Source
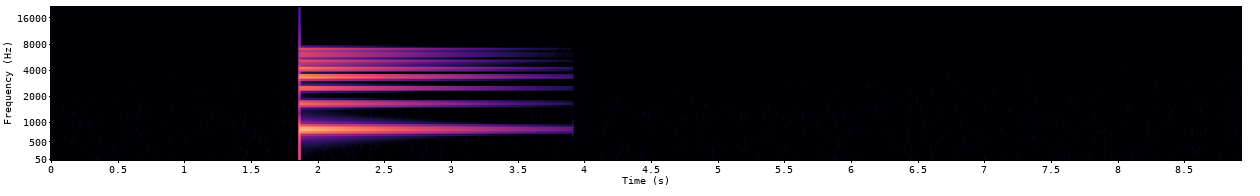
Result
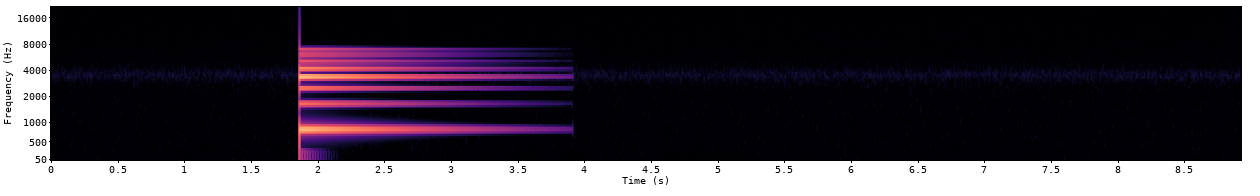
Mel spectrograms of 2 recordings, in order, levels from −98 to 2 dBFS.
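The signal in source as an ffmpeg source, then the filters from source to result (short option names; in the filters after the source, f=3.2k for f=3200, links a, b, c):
-f lavfi -i "aevalsrc='0.237*pow(10,-3*t/2.22)*sin(2*PI*818.9*t)+0.0422*pow(10,-3*t/2.22)*sin(2*PI*1643.18*t)+0.0562*pow(10,-3*t/2.22)*sin(2*PI*2478.18*t)+0.168*pow(10,-3*t/2.22)*sin(2*PI*3329.09*t)+0.0841*pow(10,-3*t/2.22)*sin(2*PI*4200.97*t)+0.0299*pow(10,-3*t/2.22)*sin(2*PI*5098.65*t)+0.0266*pow(10,-3*t/2.22)*sin(2*PI*6026.73*t)+0.0282*pow(10,-3*t/2.22)*sin(2*PI*6989.53*t)':d=2.05:s=44100"
-af "equalizer=f=3.5k:w=2.7:g=9.5,bandreject=f=50:t=h:w=6,bandreject=f=100:t=h:w=6,bandreject=f=150:t=h:w=6,bandreject=f=200:t=h:w=6,bandreject=f=250:t=h:w=6"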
